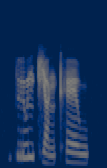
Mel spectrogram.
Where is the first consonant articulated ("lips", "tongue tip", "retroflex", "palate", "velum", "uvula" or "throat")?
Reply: lips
